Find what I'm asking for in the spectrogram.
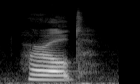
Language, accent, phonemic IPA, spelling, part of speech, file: English, General American, /hɜɹld/, hurled, verb, En-us-hurled.ogg
- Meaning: simple past and past participle of hurl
